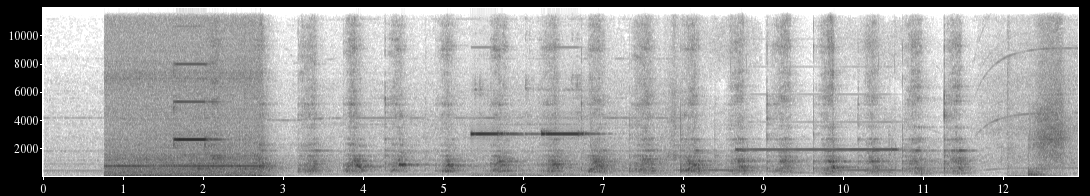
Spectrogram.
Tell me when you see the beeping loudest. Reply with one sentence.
The volume of the beeping peaks at 2 seconds.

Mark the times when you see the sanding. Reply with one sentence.
The sanding can be heard from 1.9 to 12.8 s.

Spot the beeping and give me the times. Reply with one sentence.
You can hear the beeping from 0.8 to 2.8 s, from 5.3 to 6.8 s and from 8.8 to 10.7 s.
